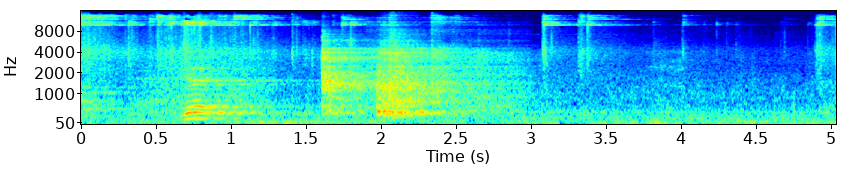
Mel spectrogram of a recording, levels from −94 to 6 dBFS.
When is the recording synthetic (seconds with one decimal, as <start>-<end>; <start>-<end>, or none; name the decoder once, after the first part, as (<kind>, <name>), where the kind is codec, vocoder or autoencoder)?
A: 1.9-3.0 (autoencoder, DAC-VAE)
